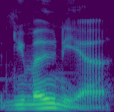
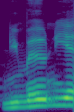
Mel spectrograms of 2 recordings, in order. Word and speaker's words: pneumonia: more Airborne however is pneumonia pneumonia is a severe chest infection which can cause coughing and a fever while this word might seem incredibly odd to us with that silent P at the start it actually simply comes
